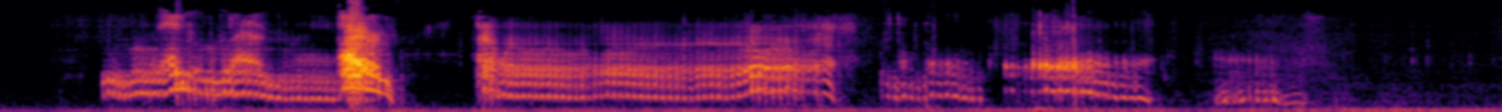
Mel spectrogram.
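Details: While eating a raw pork backbone, a Pomeranian makes a run of wavering, moaning growls that rise and fall in pitch, with a sharp crunch near the start and softer grumbles trailing off.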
